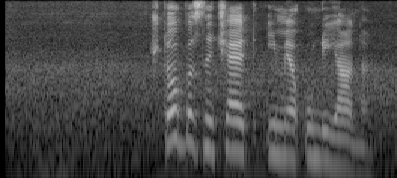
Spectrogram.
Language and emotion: Russian, neutral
